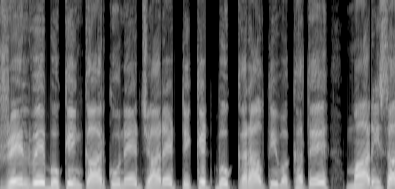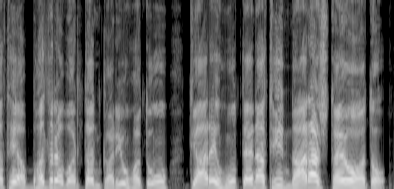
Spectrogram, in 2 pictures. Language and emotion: Gujarati, angry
